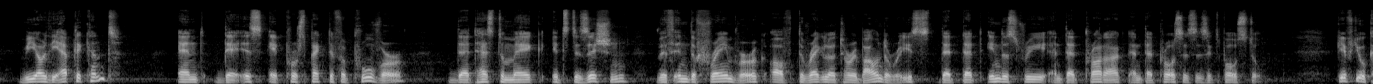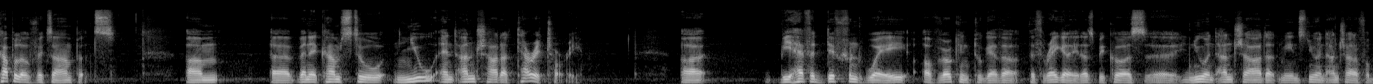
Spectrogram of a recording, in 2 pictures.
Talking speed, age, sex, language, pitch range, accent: 155 wpm, 40-59, male, English, 100-120 Hz, German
